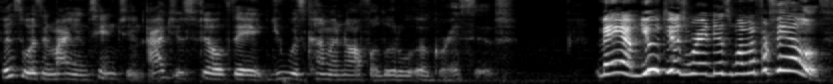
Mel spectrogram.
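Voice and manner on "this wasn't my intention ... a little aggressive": serene, unbothered, very calm, soft voice. Retelling what Angela said after all that, imitating Angela's very calm voice. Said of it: "in the most calm voice".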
